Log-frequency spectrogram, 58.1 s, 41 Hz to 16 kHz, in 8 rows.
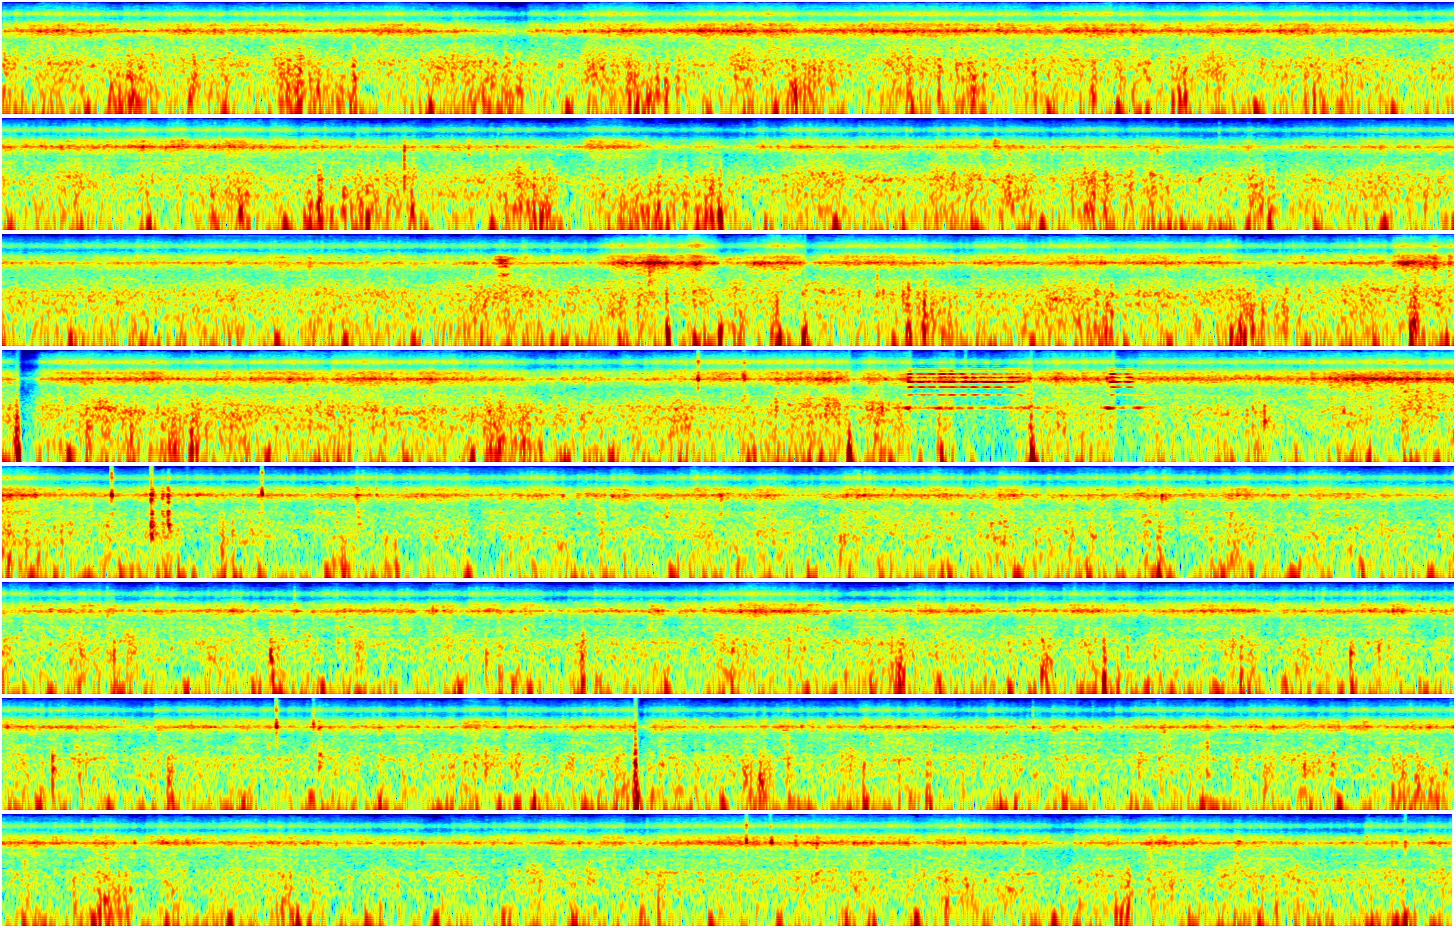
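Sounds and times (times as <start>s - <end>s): wind buffeting microphone: 0.0s - 58.0s
bike bumps and knocks: 28.4s - 31.2s.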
